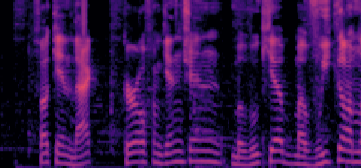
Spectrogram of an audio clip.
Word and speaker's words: Mavuika: Mavukia? Fucking that girl from Genshin? Mavuika?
